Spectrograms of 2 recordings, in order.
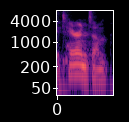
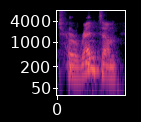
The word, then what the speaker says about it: Tarentum: and todd i always i always mispronounce it as a renter i always say tarentum but torrentium and i can't get it down as much as i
